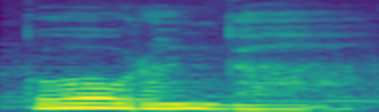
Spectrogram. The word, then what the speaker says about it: Gauranga: Gauranga means the golden Lord of love. This wonderful mantra has 4 syllables. Go, Ra, Anga.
